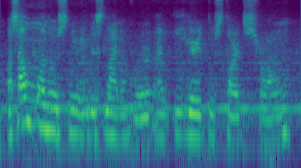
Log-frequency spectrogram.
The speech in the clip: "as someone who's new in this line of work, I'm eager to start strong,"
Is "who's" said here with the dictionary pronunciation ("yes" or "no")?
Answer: no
